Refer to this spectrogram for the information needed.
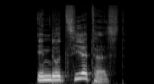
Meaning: inflection of induzieren: 1. second-person singular preterite 2. second-person singular subjunctive II
- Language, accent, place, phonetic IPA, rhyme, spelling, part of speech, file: German, Germany, Berlin, [ˌɪnduˈt͡siːɐ̯təst], -iːɐ̯təst, induziertest, verb, De-induziertest.ogg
